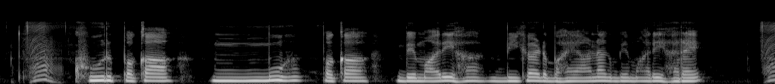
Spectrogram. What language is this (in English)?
Chhattisgarhi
